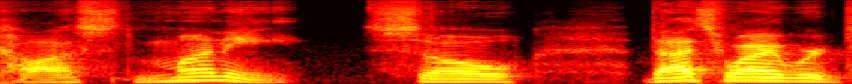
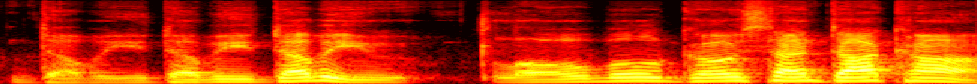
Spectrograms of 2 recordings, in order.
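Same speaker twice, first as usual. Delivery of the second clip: slow, loud radio announcer voice. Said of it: "who has the radio voice?".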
